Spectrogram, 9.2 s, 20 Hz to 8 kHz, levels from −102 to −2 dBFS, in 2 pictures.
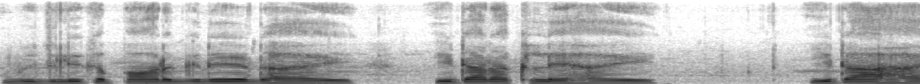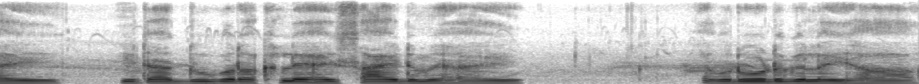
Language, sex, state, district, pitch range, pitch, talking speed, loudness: Bajjika, male, Bihar, Vaishali, 145-160 Hz, 155 Hz, 145 wpm, -22 LUFS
